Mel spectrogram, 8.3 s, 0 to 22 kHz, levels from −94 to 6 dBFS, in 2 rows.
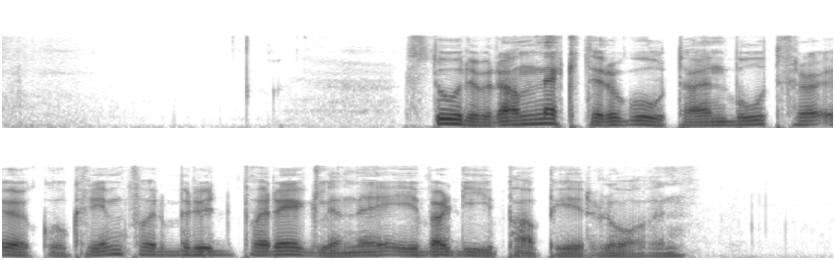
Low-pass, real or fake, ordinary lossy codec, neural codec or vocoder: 7.2 kHz; fake; none; codec, 16 kHz in and 24 kHz out, 2.2 kbps, FireRedTTS-2 codec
